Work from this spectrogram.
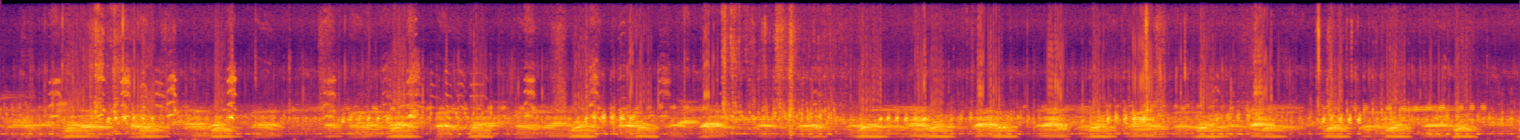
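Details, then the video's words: Dense frog chorus from clean water in the Bhado rainy season. Many overlapping harmonic croaks pulse rapidly and continuously, forming a thick, droning mass of calls with a faint noisy background. "मेंढक का रियल आवाज"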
